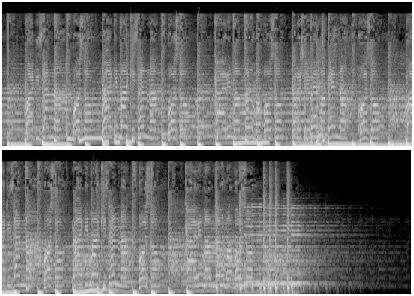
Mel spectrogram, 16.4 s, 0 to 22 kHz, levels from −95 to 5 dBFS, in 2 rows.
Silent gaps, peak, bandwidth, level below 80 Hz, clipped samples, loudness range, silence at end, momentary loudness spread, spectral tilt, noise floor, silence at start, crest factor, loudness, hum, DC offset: none; 0 dBFS; 16.5 kHz; -18 dBFS; under 0.1%; 2 LU; 1.9 s; 4 LU; -5 dB/octave; -68 dBFS; 0 s; 14 dB; -16 LUFS; none; under 0.1%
